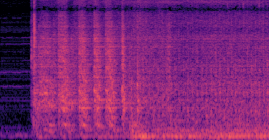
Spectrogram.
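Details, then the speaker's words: Turbo diesel truck cold start, running on one battery instead of the two it should take, coolant about half a quart low and topped up: brief crank, then it catches at once into a steady, even clatter with no misses. A clean, normal start. "It's only got one battery instead of two, but let's see if it'll fire up. Yeah, that's a good sound."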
